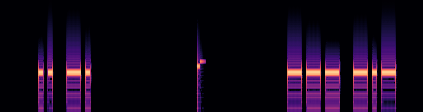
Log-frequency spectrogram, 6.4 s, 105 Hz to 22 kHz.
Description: Morse code, heard as a keyed tone, about 17 wpm, 700 Hz. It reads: IN OK
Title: Two Letter Words - 17wpm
